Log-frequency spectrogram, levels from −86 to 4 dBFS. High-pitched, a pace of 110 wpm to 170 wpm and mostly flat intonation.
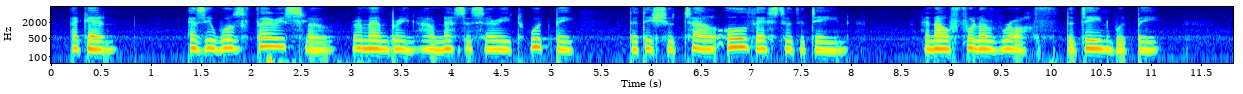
Yes: high, 200 Hz; average, 145 wpm; narrow, 1.9 semitones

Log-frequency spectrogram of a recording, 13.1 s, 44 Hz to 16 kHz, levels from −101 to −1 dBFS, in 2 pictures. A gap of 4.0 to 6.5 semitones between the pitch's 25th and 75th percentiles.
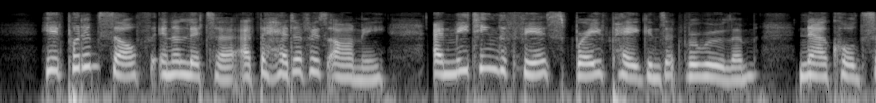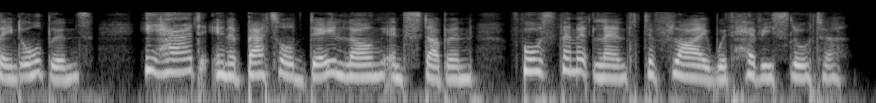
Yes: average, 4.3 semitones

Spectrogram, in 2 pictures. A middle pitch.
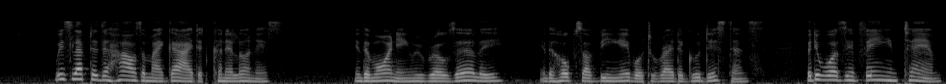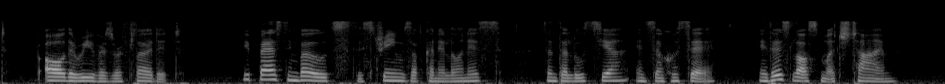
Yes: medium, 160 Hz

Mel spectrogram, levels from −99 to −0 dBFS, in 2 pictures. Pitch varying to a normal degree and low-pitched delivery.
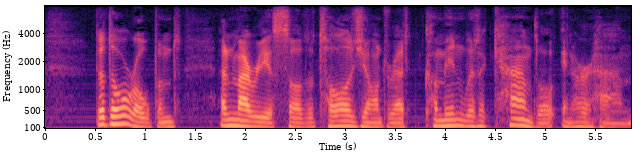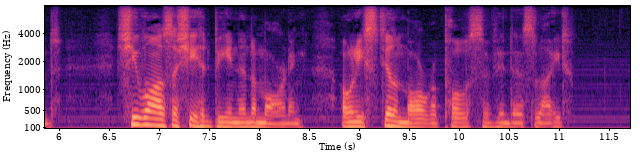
Yes: average, 3.3 semitones; low, 115 Hz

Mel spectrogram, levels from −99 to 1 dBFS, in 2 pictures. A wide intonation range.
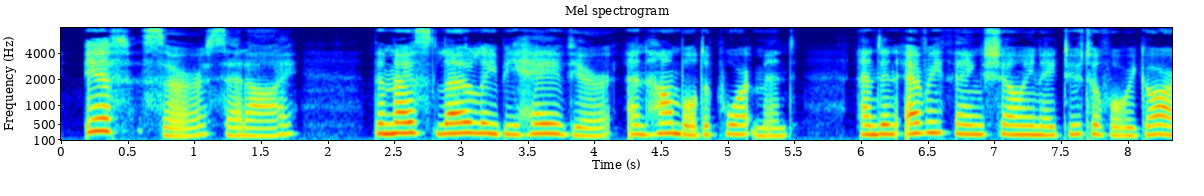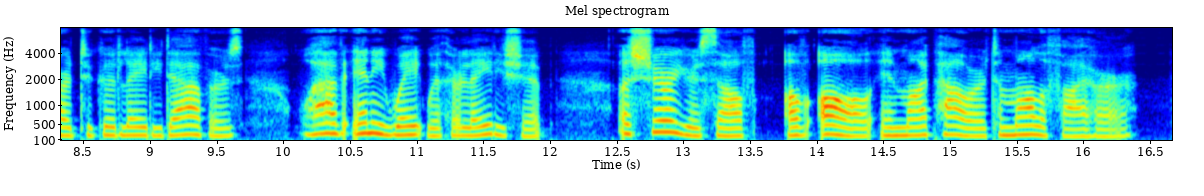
No: average, 3.0 semitones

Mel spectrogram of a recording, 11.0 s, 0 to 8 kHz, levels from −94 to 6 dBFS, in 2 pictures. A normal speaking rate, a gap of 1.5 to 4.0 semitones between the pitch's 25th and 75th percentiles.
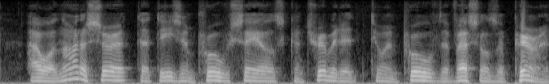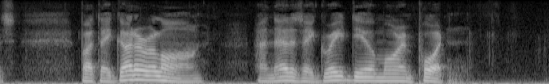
No: average, 145 wpm; average, 4.4 semitones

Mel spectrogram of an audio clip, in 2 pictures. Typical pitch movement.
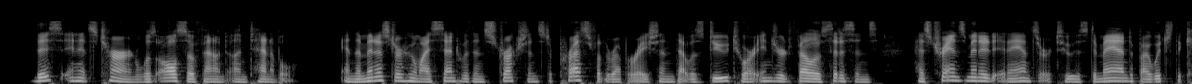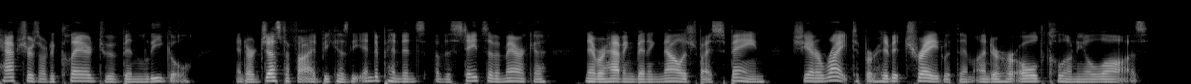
Yes: average, 3.3 semitones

